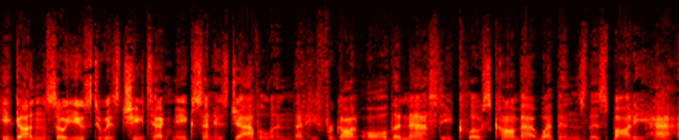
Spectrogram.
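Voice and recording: Someone reads aloud in a natural voice, the pitch moving up and down in an ordinary way.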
